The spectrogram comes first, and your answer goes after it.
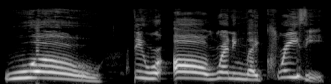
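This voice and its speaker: Young boy storyteller played by a woman narrator, excitable, suspenseful, very animated, storybook reading. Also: high-pitched, takes it slowly, no echo, studio quality, pitched above the performer's own voice. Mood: thrilled. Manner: dramatic, emphatic, building suspense. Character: excitable young boy breathlessly telling a dragon tale.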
